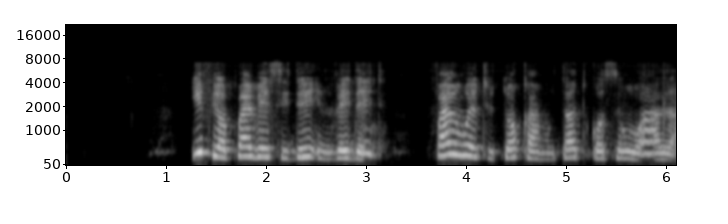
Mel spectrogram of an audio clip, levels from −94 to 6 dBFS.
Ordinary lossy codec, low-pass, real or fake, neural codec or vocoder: none; 7.2 kHz; fake; codec, 16 kHz, 4.8 kbps, FACodec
